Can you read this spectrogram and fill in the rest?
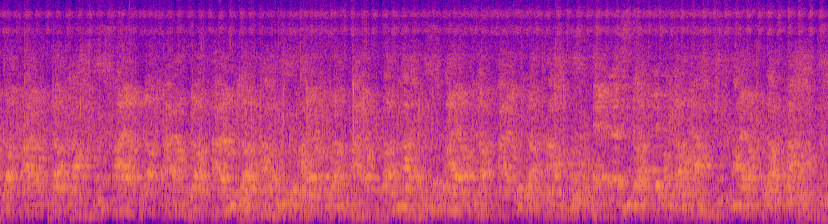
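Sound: audience clapping hands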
